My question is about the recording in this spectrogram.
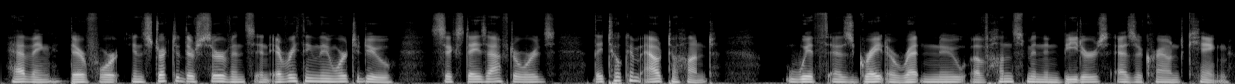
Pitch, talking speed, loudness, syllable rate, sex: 120 Hz, 160 wpm, -21 LUFS, 4.8 syllables/s, male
